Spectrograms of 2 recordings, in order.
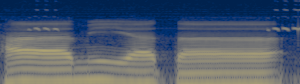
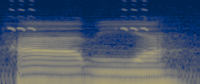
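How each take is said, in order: First: The word ends with a ta and a vowel. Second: The word ends with a stopped h sound. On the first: The speaker calls it wrong. "Tidak dibaca misalnya hamiyata, tidak ya" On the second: The speaker calls it right. "tapi disukunkan dirubah menjadi huruf H"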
